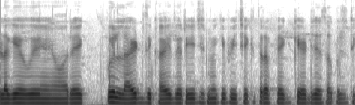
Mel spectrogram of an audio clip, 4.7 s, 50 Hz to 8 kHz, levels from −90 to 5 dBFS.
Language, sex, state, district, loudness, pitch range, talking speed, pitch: Hindi, male, Uttar Pradesh, Lucknow, -15 LUFS, 120-125 Hz, 240 wpm, 125 Hz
